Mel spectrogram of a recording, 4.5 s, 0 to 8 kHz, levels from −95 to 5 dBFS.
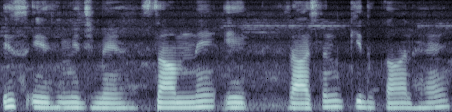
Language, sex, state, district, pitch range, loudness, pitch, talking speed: Hindi, male, Delhi, New Delhi, 125-150 Hz, -19 LUFS, 135 Hz, 120 wpm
